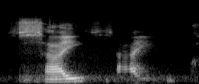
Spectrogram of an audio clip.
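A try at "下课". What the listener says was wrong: আবার সাই না, সাই না, x I A শিয়া, x I A শিয়া। কে খ, শিয়া খ।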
